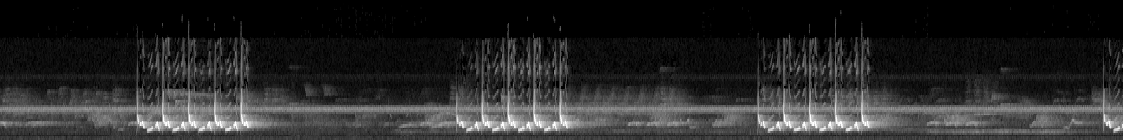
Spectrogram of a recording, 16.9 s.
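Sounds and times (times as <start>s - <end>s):
Carolina wren song of rolling whistled phrases: 0.0s - 16.8s.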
